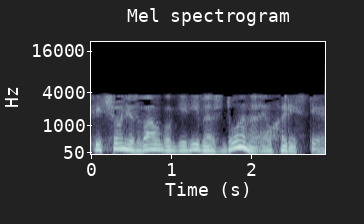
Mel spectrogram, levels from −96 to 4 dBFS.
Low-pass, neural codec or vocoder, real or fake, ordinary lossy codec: 3.6 kHz; codec, 44.1 kHz, 2.6 kbps, DAC; fake; MP3, 16 kbps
